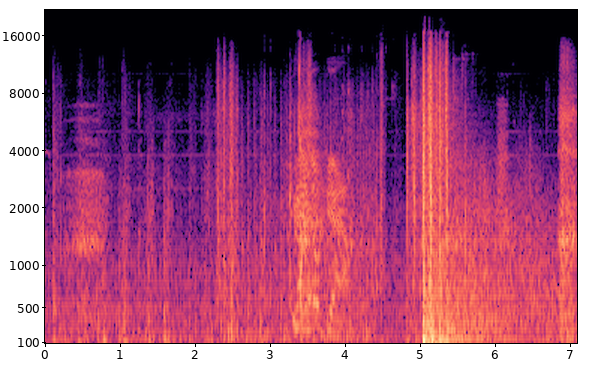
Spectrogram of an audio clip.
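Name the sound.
AK-47 gunfire in video game Call of Duty Mobile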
